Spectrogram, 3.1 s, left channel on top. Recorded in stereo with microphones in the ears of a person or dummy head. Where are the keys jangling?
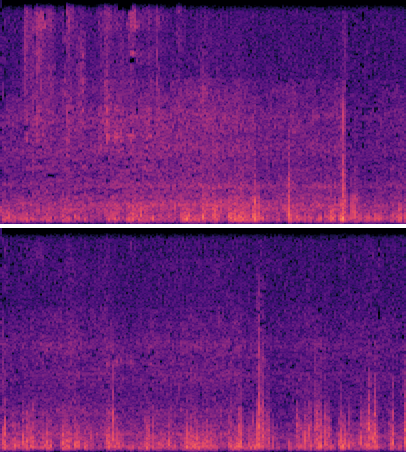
75° left (ahead or behind).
